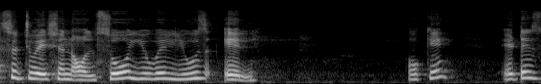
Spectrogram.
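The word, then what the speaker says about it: ils: next personal pronoun is ill now here i have written i l s but the last word s is silent here so we will not pronounce that and ill means they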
